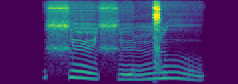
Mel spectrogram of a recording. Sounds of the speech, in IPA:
ʃ ø ʃ ø ŋ͡ǁ u

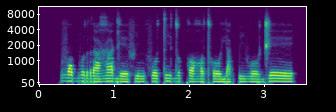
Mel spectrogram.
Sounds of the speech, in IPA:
v ɔ˦ b o˦ r a˨ ɣ a˦ ɡ eː˨ f i˨ n f o˦ t i˦ d o˦ k ɔ˨ ɣ ɔ˨ tʰ oː˨ j a˨ k͡p i˨ β oː˨ d͡ʒ eː˦˨

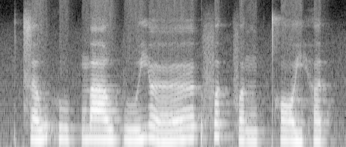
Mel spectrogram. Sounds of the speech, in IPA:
t͡s ɐ˨˥ w h uː˨ k̚ m aː˧ w p uː˨˥ j œː˨˥ | f ɐ˥ k̚ f ɐ˨ ŋ | t̪ʰ ɔː˨˩ j h ɐ˨ t̚

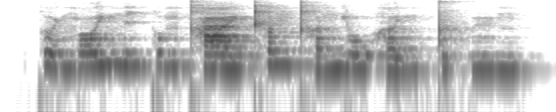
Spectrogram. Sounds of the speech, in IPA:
k ɵ˨˩ ɥ ŋ ɔː˨˥ j n̪ iː˨˧ k ʊ˨˥ ŋ kʰ aː˨ j kʰ ɐ˥ ŋ kʰ ɐ˨˥ ŋ j o˧ w h ɐ˨ j n̪ ɪ˨ k̚ t̪ ɵ˨ t̚ p yː˧ ŋ

